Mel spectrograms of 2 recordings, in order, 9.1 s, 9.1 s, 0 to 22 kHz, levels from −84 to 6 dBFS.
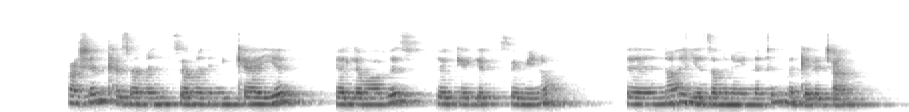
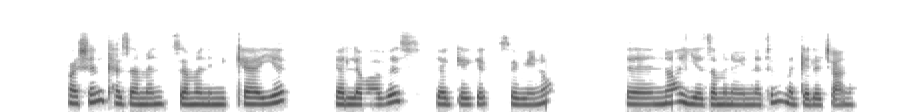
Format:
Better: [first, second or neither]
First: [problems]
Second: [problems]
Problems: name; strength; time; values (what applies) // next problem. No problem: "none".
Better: second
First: room echo; dies away in 0.6 s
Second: none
